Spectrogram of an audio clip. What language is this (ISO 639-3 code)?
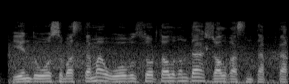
kaz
